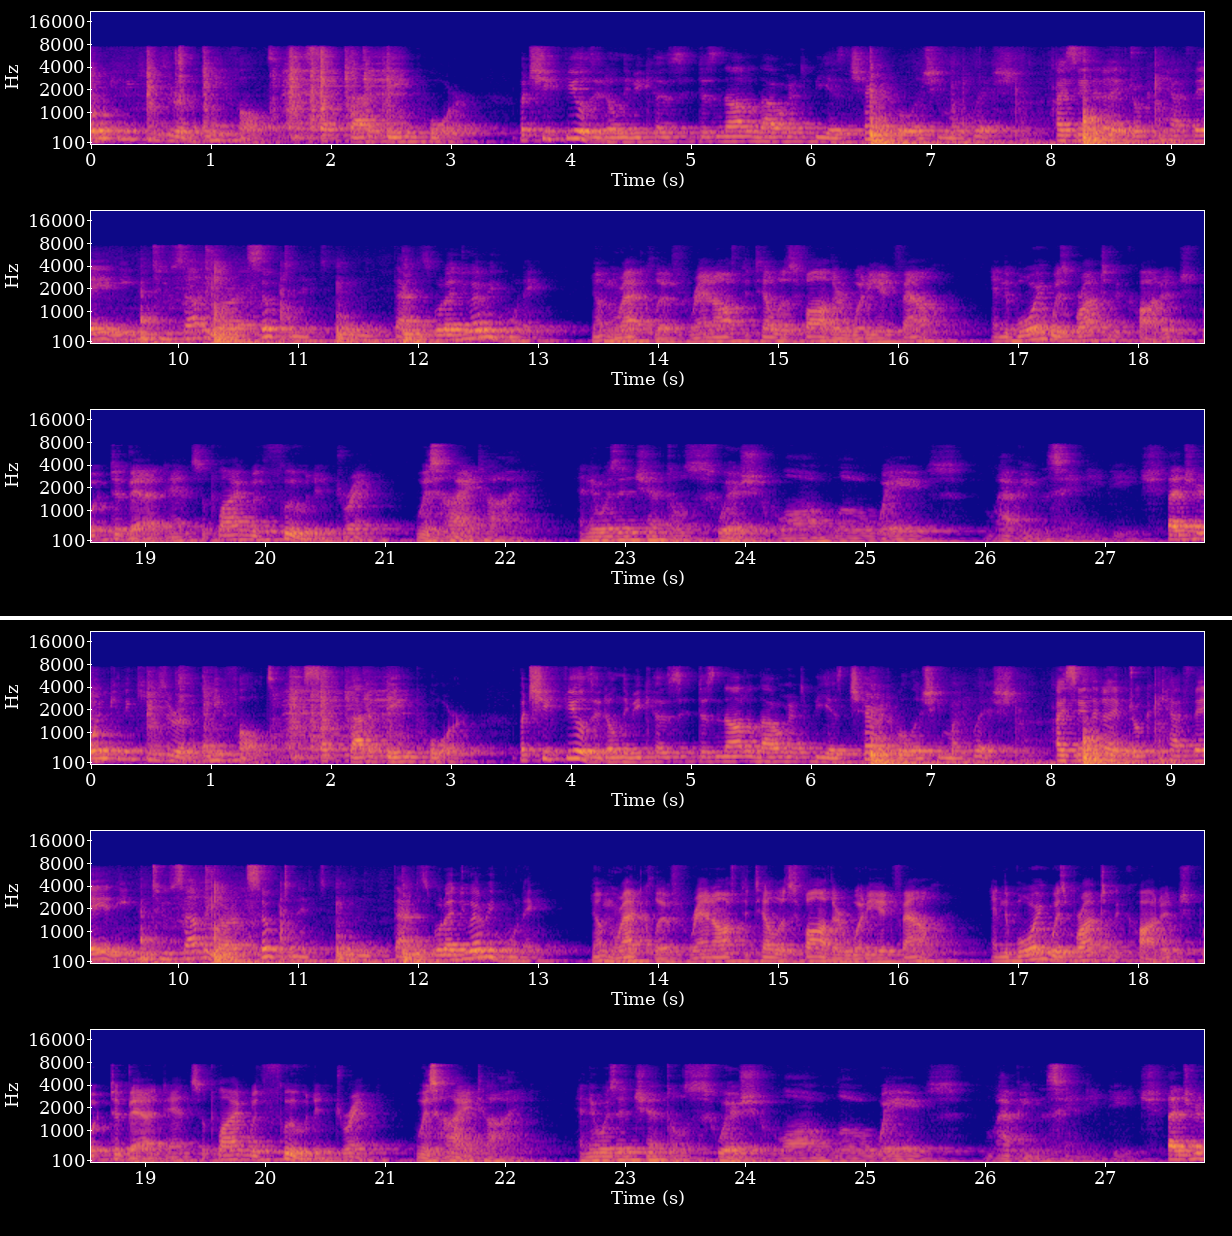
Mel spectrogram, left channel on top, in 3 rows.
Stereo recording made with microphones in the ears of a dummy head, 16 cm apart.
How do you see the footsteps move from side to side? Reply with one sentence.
You can hear the footsteps travel towards the right.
